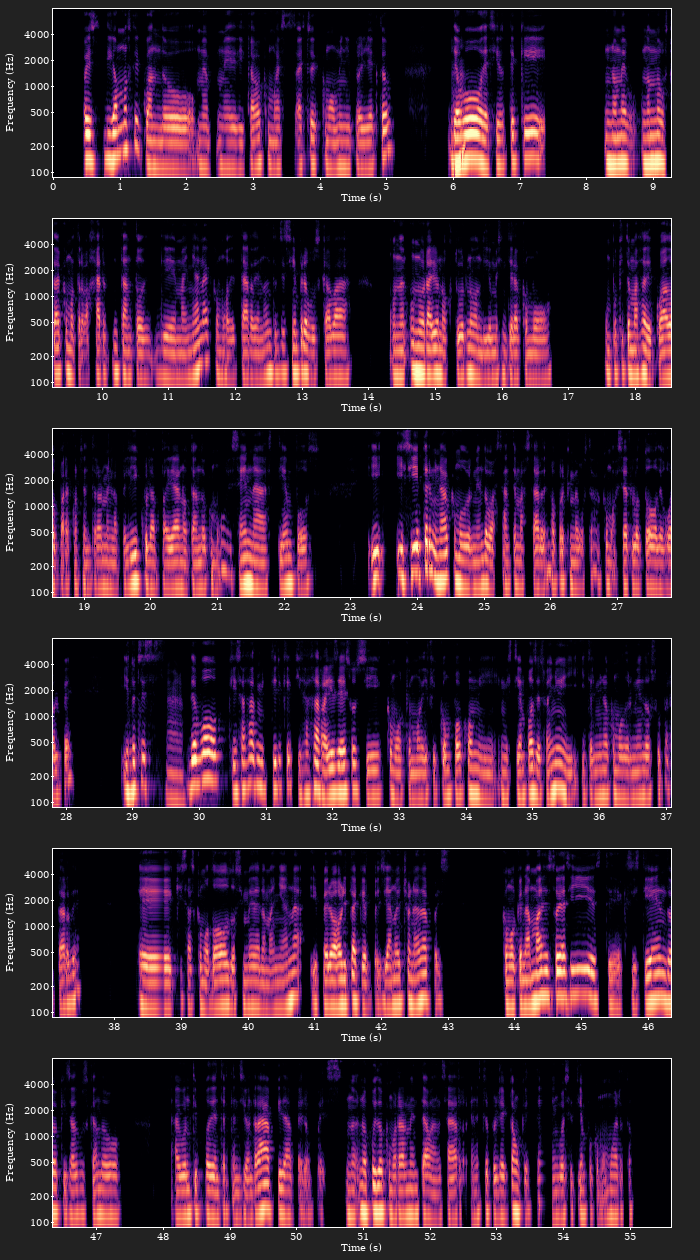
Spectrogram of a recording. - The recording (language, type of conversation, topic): Spanish, advice, ¿Qué puedo hacer si no encuentro inspiración ni ideas nuevas?
- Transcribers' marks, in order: none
